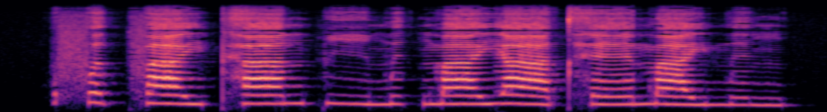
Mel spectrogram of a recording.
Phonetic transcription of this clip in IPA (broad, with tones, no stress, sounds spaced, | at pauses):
f ɐ˨ k̚ f aː˨˩ j pʰ aː˨˧ n p iː˨˩ m ɪ˨ k̚ m aː˨˧ j aː˨ t̪ʰ ɛː˨˧ m aː˨ j m ɪ˨ ŋ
